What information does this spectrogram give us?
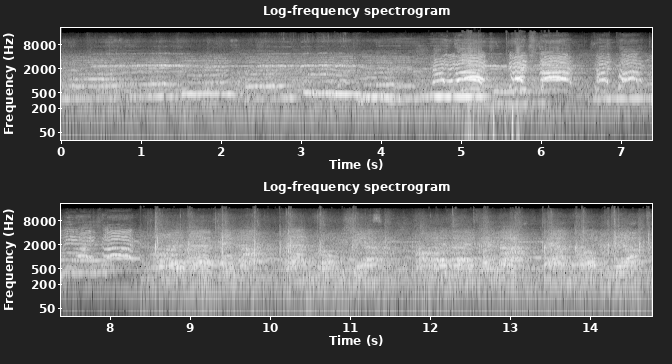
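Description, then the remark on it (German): A loud crowd of feminist counter-protesters shouts at the annual Pius Brotherhood demonstration against legal abortion, breaking into rhythmic, chant-like bursts in the second half, after an opening stretch of steady, high, whining tones. “Feministinnen übertönten die diesjährige Pius-BrüderInnen-Demo”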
